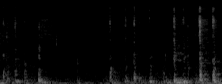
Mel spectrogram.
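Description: Rapid, light clicking of keys on a computer keyboard as code is typed, close and continuous with small uneven bursts.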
